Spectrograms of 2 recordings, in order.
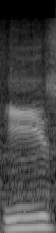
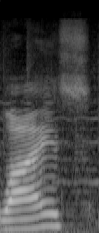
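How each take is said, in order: First: The name is said like the word ease. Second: The name is said like the word wise. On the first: This is the pronunciation used now. "the game is pronounced like ease" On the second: This is the pronunciation used long ago. "I did pronounce it wise"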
